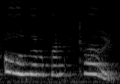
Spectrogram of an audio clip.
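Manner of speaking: very high, quick squeal of adoration; mock cutesy cooing. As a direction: coo it high, as if at something adorable. Cooing over "cute" Bonnie Prince.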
